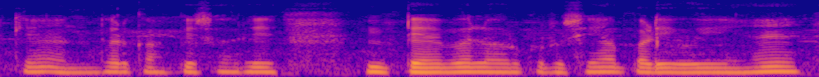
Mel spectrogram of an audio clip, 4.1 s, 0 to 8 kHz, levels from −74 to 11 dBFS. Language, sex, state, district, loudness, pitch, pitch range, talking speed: Hindi, male, Uttar Pradesh, Lucknow, -20 LUFS, 135 Hz, 130-140 Hz, 130 wpm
